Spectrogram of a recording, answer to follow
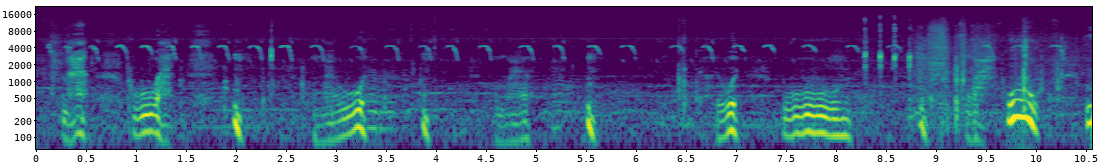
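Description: Chickens clucking in short calls while a person calls them in with repeated "ma". Throughout, a thin high chirp repeats two or three times a second, and a louder, noisier burst comes near the end.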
